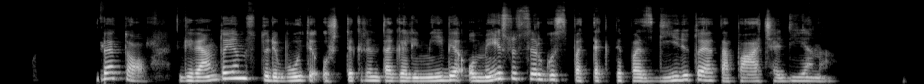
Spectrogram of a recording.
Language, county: Lithuanian, Klaipėda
